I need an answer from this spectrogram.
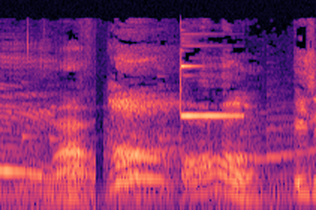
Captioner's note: gasps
